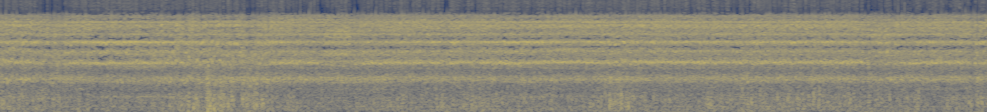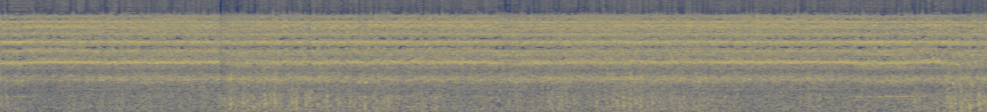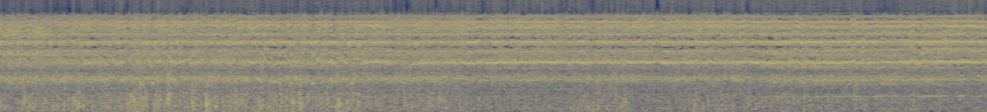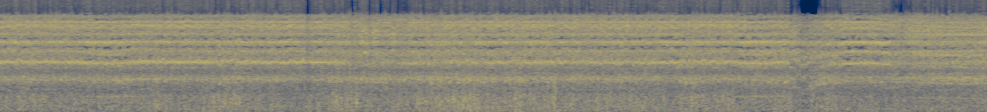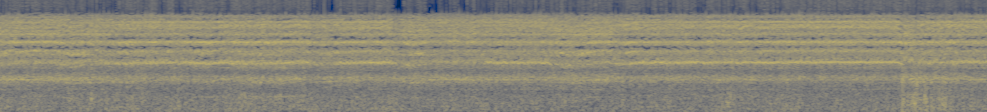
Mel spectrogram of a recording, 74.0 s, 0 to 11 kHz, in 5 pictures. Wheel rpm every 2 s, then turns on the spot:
220, 220, 230, 230, 230, 240, 230, 230, 230, 240, 230, 230, 230, 230, 220, 230, 240, 220, 230, 230, 230, 220, 230, 230, 230, 230, 230, 220, 190, 220, 230, 220, 220, 230, 230, 230, 240.
none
